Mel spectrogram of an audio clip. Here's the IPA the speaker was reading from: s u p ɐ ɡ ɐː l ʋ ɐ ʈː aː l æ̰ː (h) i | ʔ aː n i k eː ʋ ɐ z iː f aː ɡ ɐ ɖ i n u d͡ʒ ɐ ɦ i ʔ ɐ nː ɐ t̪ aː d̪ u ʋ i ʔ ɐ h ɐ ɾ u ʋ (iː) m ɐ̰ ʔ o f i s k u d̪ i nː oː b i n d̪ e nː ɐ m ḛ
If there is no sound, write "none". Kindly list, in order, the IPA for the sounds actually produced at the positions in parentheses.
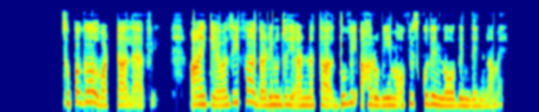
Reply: f, iː

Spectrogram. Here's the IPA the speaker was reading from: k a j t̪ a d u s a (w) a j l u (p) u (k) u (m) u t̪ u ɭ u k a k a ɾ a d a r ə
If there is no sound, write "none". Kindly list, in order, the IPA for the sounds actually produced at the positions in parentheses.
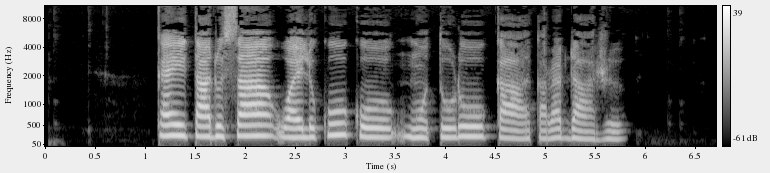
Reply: w, k, k, ŋ

